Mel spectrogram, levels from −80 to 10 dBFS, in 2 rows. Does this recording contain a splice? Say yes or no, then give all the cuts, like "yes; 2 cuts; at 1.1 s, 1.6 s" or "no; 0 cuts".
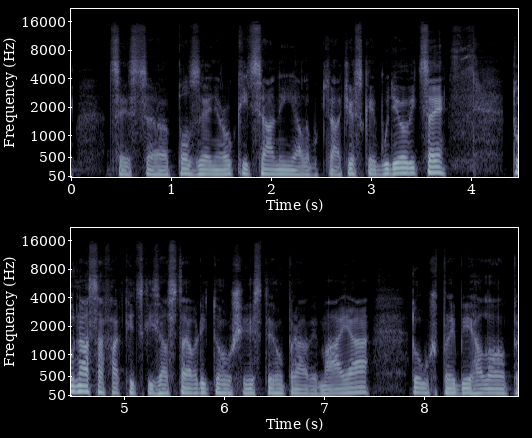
no; 0 cuts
